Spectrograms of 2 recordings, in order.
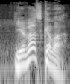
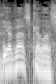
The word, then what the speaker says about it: Jyväskylä: Okay, it is Jyvaskyla. – Jyvaskyla. – There you go. – Yeah, that's it. We'll go with that. Yeah. – I grew up around Finlanders. I think the pronunciation's close. I don't know if I've got it, but Jyväskylä sounds right to me. – Yeah, that actually, because it is a soft J in the Finnish language.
